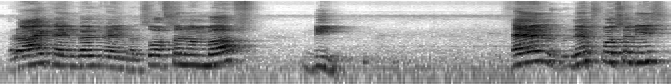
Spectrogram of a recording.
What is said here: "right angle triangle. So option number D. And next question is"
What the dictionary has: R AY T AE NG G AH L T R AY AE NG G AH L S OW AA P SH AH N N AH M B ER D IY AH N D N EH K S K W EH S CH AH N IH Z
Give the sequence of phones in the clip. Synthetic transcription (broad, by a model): R AY T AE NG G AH L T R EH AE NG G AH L S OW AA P S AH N N AH M B ER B IY AH N D N EH K S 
